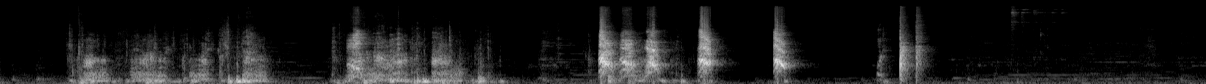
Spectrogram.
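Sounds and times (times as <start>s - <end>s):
puppy growling: 0.7s - 2.8s, 3.4s - 5.0s
puppy barking: 3.4s - 4.4s, 6.0s - 8.1s.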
